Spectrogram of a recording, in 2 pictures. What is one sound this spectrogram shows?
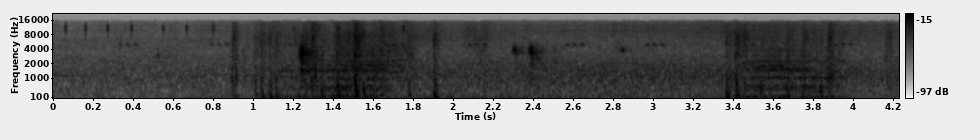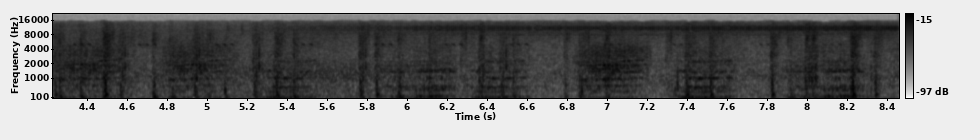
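Footsteps thud quickly on soft ground.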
